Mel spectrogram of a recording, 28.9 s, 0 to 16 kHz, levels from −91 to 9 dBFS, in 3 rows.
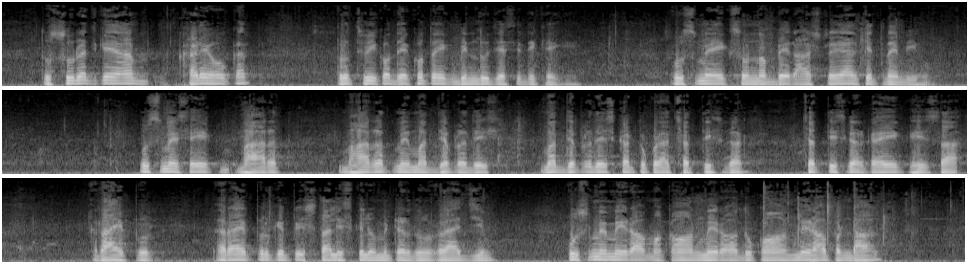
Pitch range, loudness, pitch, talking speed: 100-120 Hz, -16 LUFS, 110 Hz, 110 wpm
